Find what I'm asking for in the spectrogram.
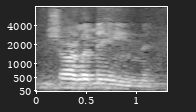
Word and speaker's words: Charlemagne: M-A-G? How do you pronounce it? M-A-G-N-E. Magnet. Charlemagne. The G is silent.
